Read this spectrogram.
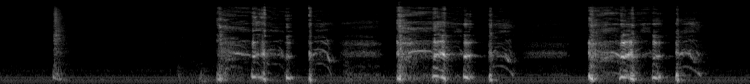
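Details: About four clusters of harsh coughing over a low steady hum, from an adult during a livestream who says he is sick with a cold, possibly caught via his puppy.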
